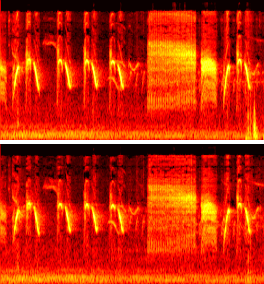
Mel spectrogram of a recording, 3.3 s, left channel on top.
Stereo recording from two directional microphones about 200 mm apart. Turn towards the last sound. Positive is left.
turn(degrees=30)  # may be behind; listen again after turning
